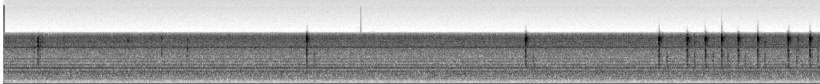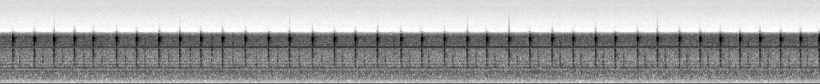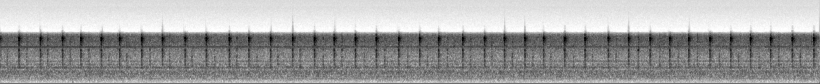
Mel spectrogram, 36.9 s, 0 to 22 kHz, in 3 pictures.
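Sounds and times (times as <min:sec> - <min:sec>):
steady hum: 0:00.1 - 0:36.9
oscilloscope clicking: 0:09.9 - 0:36.9.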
